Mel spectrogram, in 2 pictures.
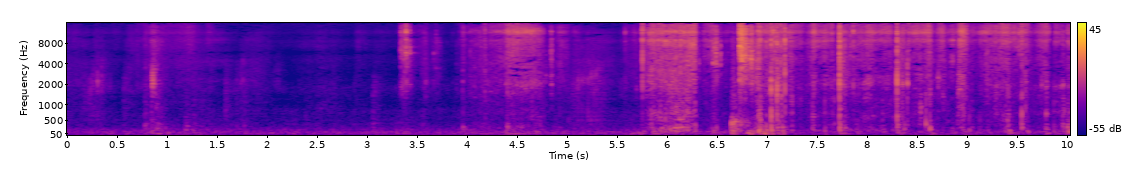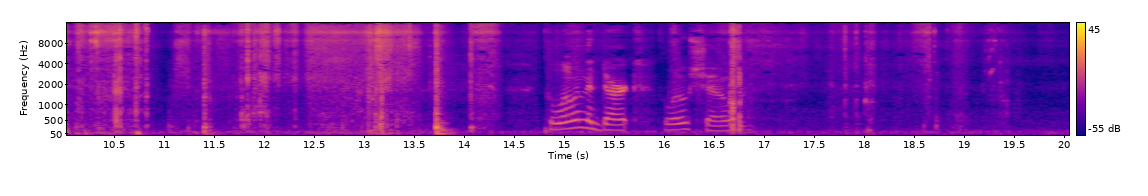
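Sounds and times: packaging tearing and crinkling: 0:04.1 - 0:10.9.

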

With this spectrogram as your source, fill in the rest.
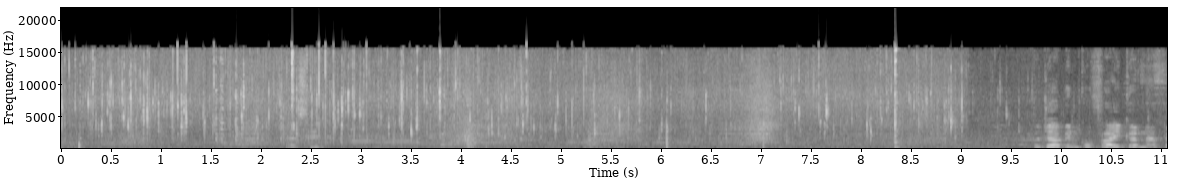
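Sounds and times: kebabs sizzling in hot oil: 0:00.0 - 0:11.0
oil spattering pops: 0:08.0 - 0:09.6.

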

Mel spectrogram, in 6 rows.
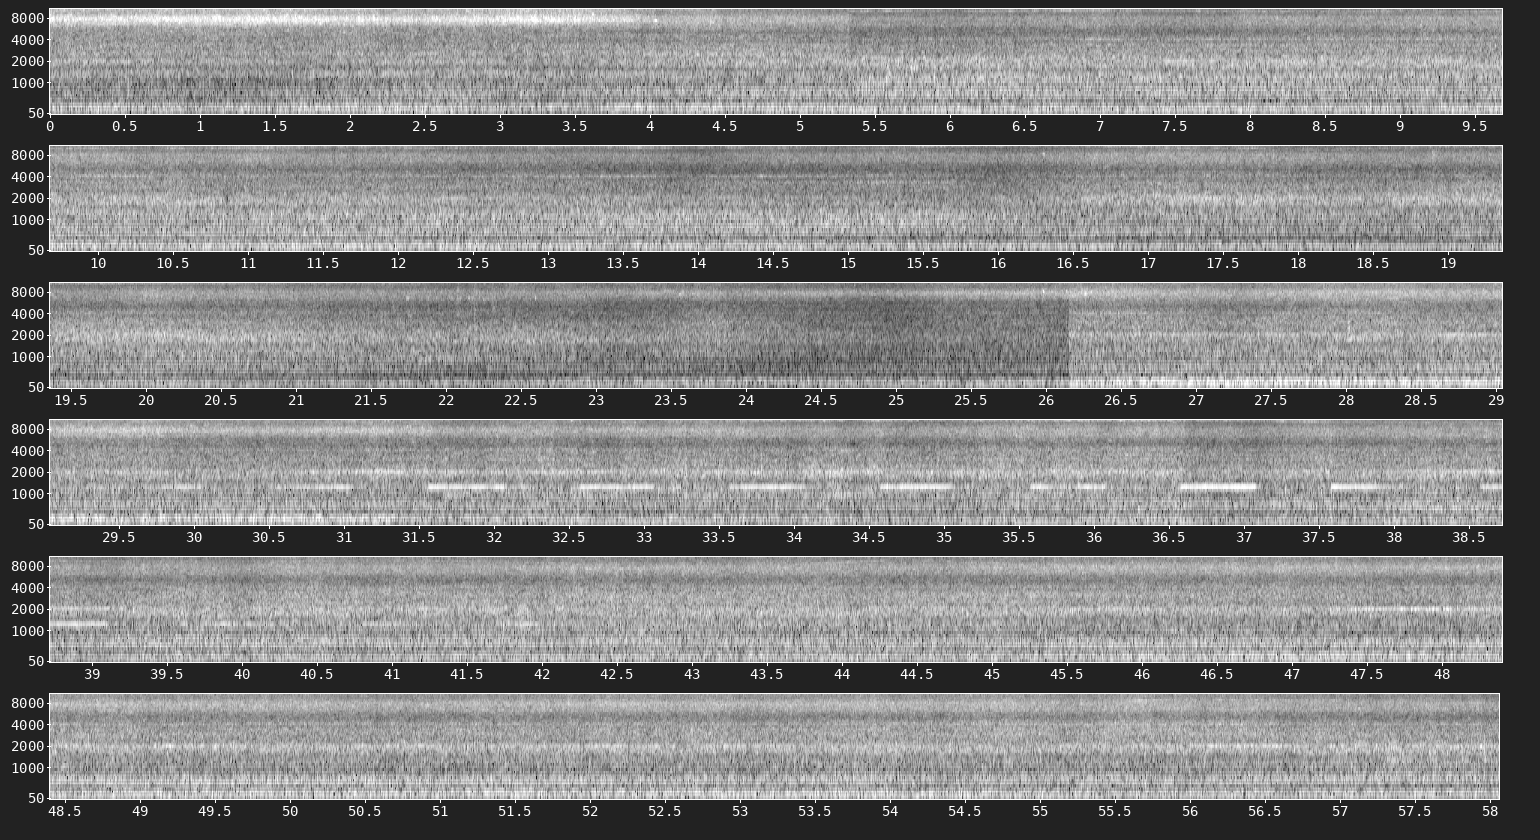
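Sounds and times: harvester engine running: 0:00.0 - 0:58.0
reverse alarm beeping: 0:29.6 - 0:42.2.

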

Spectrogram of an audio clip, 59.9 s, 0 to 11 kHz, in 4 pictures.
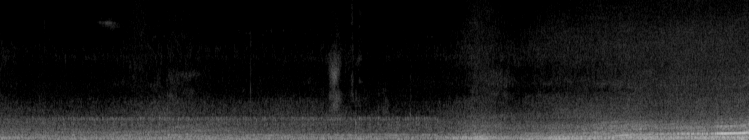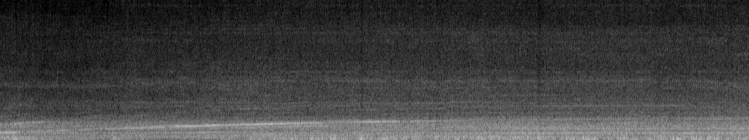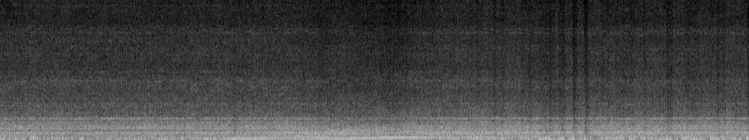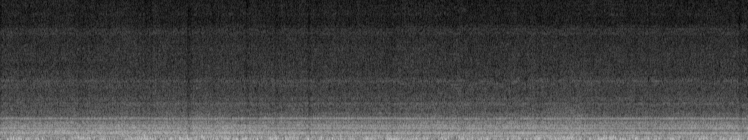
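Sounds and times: electric motor whining: 0:11.9 - 0:59.9
wind noise: 0:12.2 - 0:59.9.

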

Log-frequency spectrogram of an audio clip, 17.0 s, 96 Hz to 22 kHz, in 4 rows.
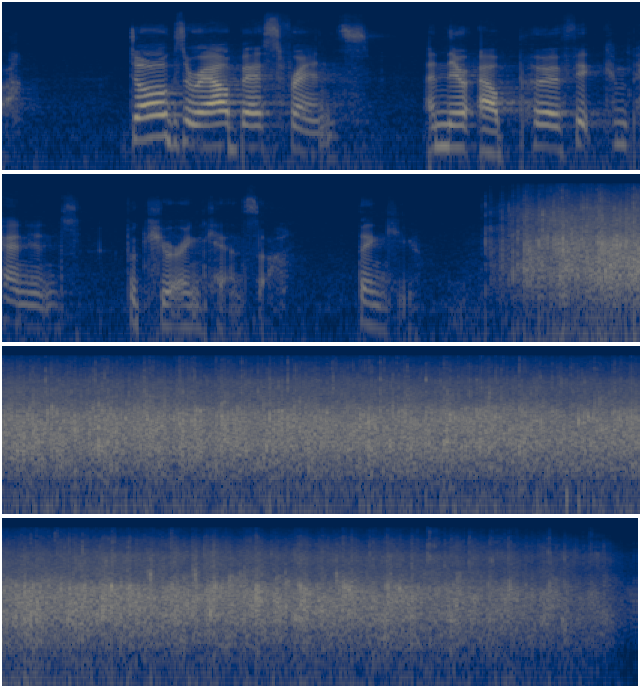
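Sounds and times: audience applauding: 0:07.5 - 0:17.0.

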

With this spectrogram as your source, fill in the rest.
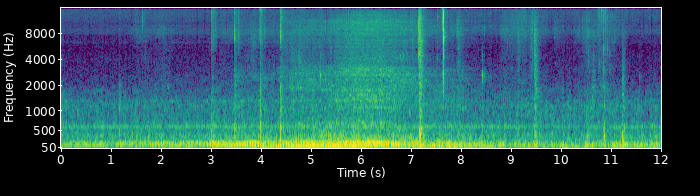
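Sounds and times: motor vehicle passing: 0:02.7 - 0:08.8.

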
